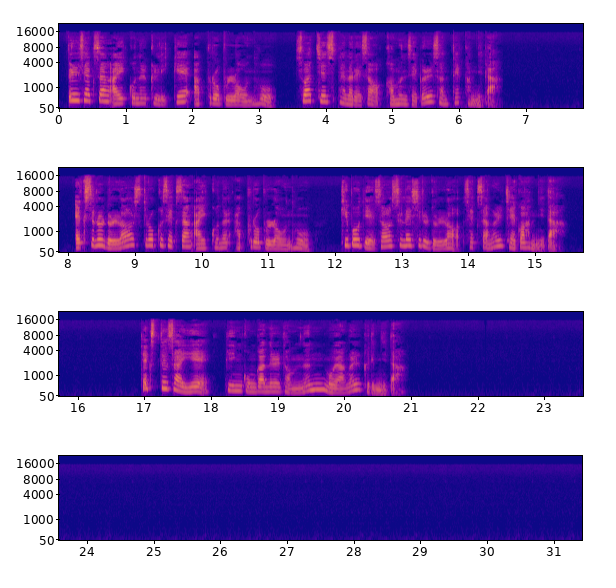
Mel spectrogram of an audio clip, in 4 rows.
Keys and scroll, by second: 8.1 x, 12.9 /.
